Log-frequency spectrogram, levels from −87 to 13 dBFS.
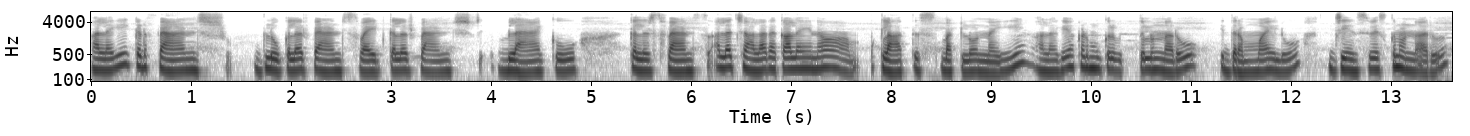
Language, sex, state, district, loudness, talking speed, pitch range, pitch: Telugu, female, Telangana, Hyderabad, -18 LUFS, 125 wpm, 175-210 Hz, 185 Hz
